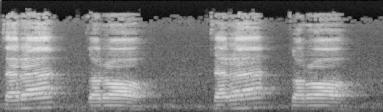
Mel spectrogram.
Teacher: اچھا یہ را کو موٹا کر کے پڑھنا ہے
